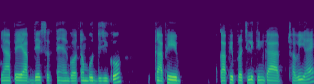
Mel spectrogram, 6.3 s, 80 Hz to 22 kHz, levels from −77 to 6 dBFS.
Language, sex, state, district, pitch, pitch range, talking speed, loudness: Hindi, male, Uttar Pradesh, Deoria, 130 Hz, 125-145 Hz, 150 wpm, -19 LUFS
